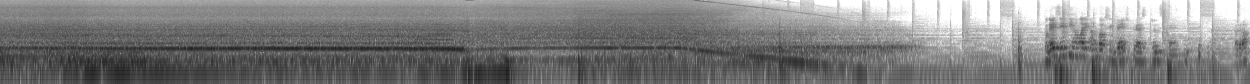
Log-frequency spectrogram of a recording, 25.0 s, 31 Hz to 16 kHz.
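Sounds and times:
drill bit grinding into wood: 0.0s - 17.4s
drill motor whining: 0.0s - 18.3s.

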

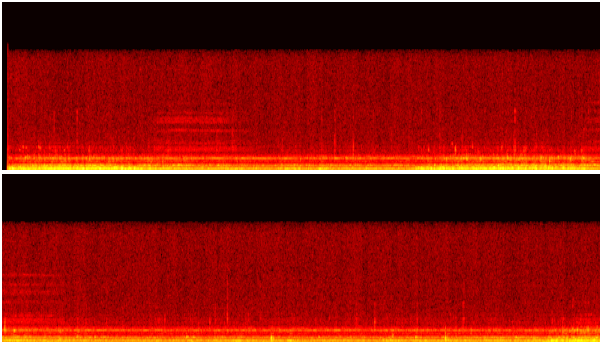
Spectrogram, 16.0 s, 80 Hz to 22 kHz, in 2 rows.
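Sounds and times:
underwater regulator bubbles: 0.1s - 9.1s, 13.0s - 15.9s
faint steady hum: 0.1s - 15.9s.

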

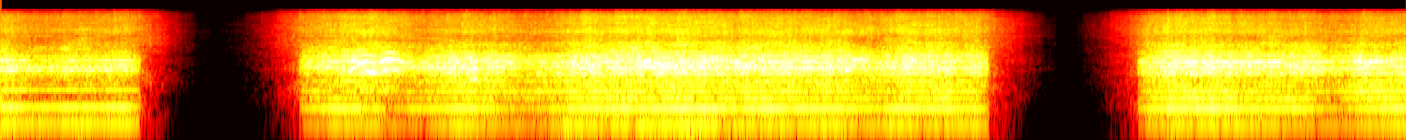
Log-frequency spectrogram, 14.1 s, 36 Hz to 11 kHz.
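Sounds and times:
boat engine running: 0.0s - 1.5s, 3.0s - 10.0s, 11.4s - 14.0s.

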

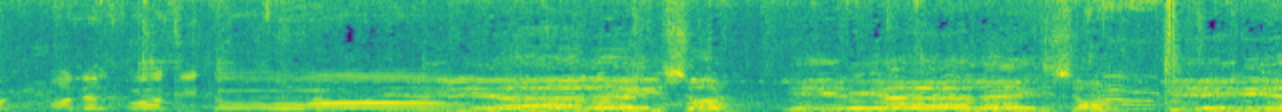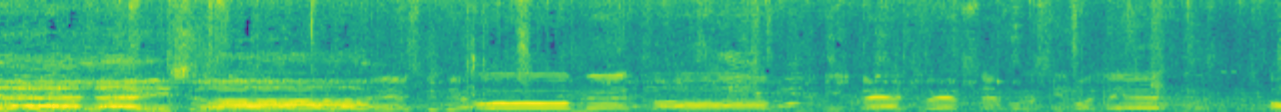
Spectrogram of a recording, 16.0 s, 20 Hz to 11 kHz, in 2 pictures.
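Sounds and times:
men singing chant: 1.4s - 12.8s.

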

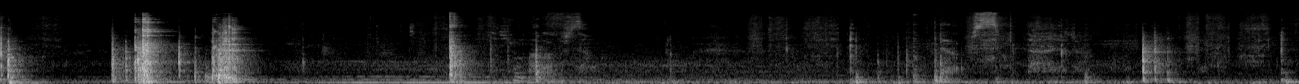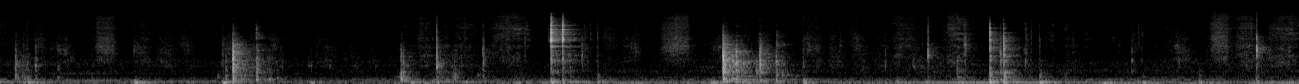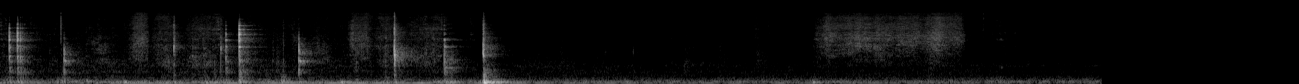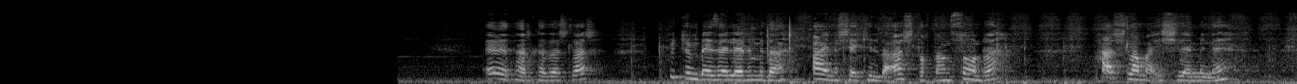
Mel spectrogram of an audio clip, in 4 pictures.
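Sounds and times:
rolling pin rubbing on dough: 3.3s - 36.2s, 44.9s - 51.9s.

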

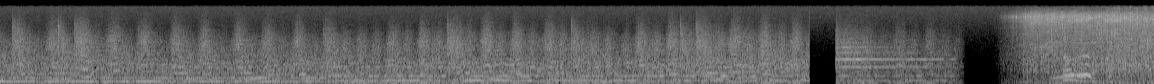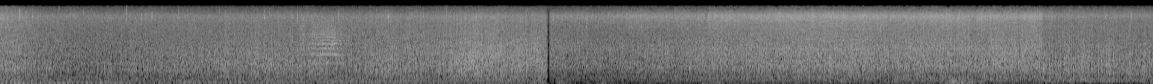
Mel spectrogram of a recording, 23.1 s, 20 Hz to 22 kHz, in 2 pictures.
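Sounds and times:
heavy rain falling: 10.0s - 23.0s
rushing floodwater: 10.0s - 23.0s.

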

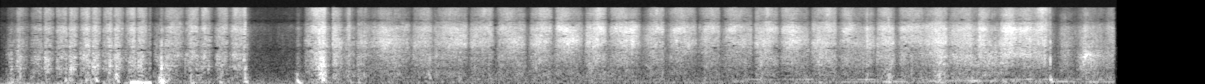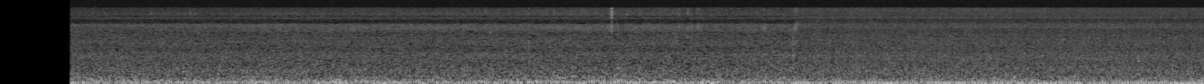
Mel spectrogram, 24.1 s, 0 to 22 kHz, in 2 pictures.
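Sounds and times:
paper towel scuffing on wood: 3.0s - 11.2s.

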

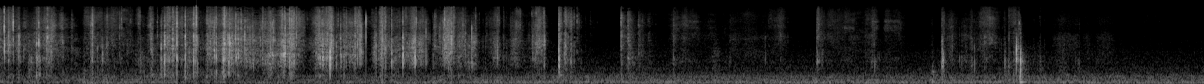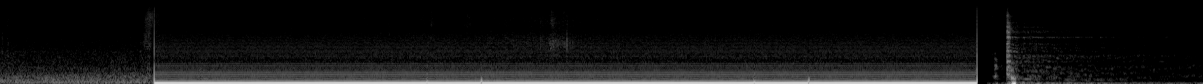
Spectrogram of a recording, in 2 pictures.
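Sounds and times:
loud electronic hum: 13.6s - 21.8s.

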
